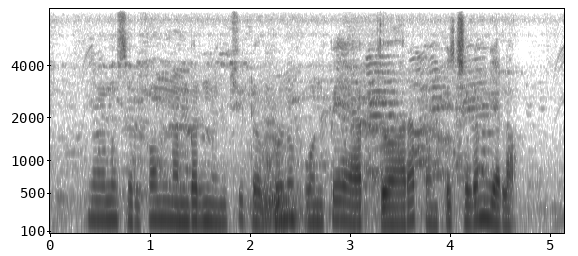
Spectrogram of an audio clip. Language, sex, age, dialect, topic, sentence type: Telugu, female, 18-24, Utterandhra, banking, question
